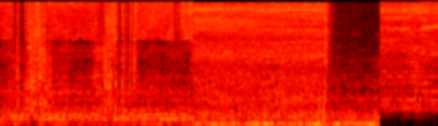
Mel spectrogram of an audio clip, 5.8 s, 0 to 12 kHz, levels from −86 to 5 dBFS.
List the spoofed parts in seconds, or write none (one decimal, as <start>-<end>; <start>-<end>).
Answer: none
